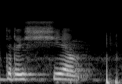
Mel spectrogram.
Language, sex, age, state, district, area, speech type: Malayalam, female, 18-30, Kerala, Ernakulam, rural, read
